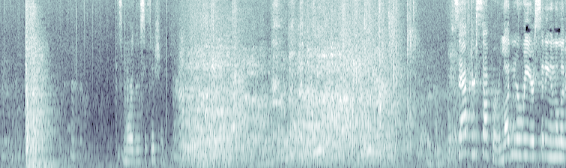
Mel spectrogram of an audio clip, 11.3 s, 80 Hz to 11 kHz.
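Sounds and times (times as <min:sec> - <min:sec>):
door slamming shut: 0:00.5 - 0:01.2
speech: 0:02.5 - 0:03.9, 0:09.7 - 0:11.3
laughter: 0:03.4 - 0:09.3.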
